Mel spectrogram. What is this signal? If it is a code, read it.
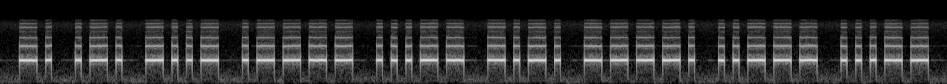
Morse code, heard as a keyed tone, about 17 wpm, 1150 Hz. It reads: NRX13C923
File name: 18wpm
